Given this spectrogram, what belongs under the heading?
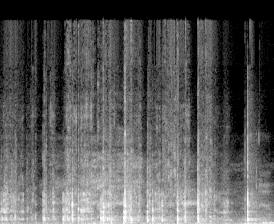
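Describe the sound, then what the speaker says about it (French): Chocolate cake batter being stirred in a bowl, giving a run of irregular scraping, tapping strokes of the utensil against the bowl at close range, with no voices. "il faut tout mélanger pour faire une pâte tout au chocolat"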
